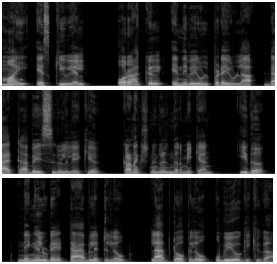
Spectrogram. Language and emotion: Malayalam, neutral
